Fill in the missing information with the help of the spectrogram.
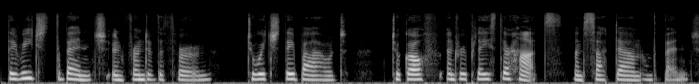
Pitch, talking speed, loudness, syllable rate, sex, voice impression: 225 Hz, 215 wpm, -19 LUFS, 5.1 syllables/s, female, very feminine, young, very thin, relaxed, weak, slightly dark, very soft, very clear, muffled, fluent, slightly raspy, very cute, intellectual, refreshing, very sincere, very calm, very friendly, very reassuring, very unique, very elegant, very sweet, slightly lively, very kind, very modest, very light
